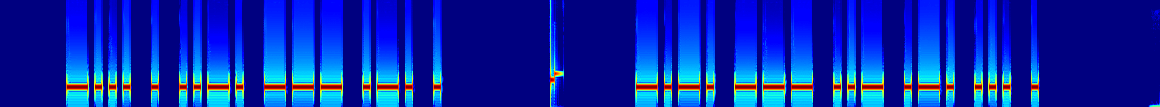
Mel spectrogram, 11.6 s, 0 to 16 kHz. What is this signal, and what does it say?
Morse code, heard as a keyed tone, about 17 wpm, 700 Hz. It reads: BEFORE COURSE
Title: Sets of 2 Words - New Word Drill - 17wpm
